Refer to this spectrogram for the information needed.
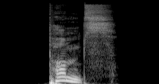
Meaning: genitive of Pomp
- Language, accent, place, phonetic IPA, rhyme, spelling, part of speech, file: German, Germany, Berlin, [pɔmps], -ɔmps, Pomps, noun, De-Pomps.ogg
